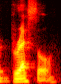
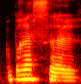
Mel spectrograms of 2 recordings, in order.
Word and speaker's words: Bressel: How do I pronounce it, Dagmar? Is it Bressel or Bressel? Bressel.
